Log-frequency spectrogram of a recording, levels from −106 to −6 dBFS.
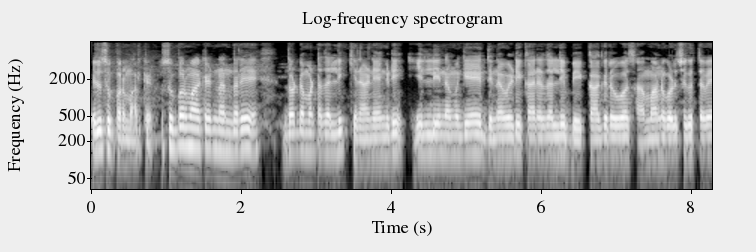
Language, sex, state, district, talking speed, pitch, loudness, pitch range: Kannada, male, Karnataka, Belgaum, 125 wpm, 120 Hz, -15 LUFS, 115-140 Hz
